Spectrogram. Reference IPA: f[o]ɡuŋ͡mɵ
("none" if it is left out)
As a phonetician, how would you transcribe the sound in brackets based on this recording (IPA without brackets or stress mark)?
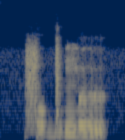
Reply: o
